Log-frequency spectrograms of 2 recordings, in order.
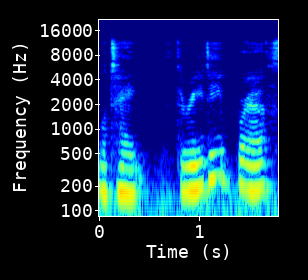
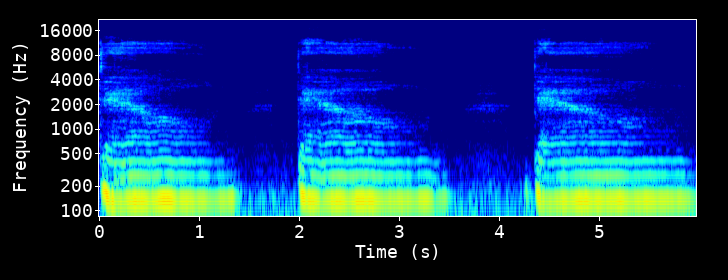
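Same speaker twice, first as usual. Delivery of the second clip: deeper voice, much lower pitch; 6 semitones lower than usual. Leading a breathing exercise into alpha, saying down in a deeper voice. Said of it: "saying down, down, down in a deeper voice".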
